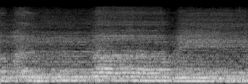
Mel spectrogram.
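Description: Wordless vocal chorus of a devotional manqabat holding long, steady notes as a backing drone, with no instruments.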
